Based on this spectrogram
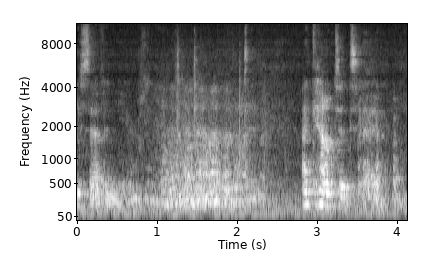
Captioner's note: laughter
